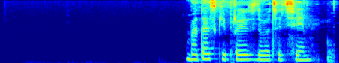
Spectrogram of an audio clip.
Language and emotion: Russian, neutral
